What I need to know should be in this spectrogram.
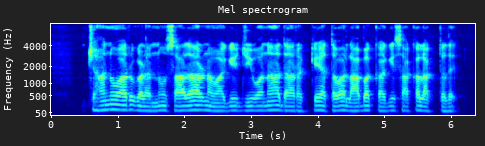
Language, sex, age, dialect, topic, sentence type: Kannada, male, 31-35, Mysore Kannada, agriculture, statement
